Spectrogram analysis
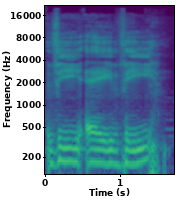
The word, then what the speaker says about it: Vav: Think of the U like a soft V.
